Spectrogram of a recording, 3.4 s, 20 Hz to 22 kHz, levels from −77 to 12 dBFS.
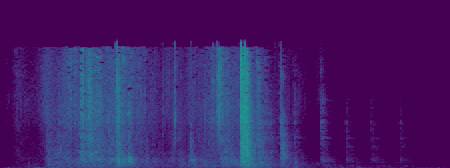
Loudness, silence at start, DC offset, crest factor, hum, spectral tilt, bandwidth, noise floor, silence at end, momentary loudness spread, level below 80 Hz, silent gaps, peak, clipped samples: -29 LUFS; 0.1 s; under 0.1%; 30 dB; none; 1.5 dB/octave; 17 kHz; -67 dBFS; 0.9 s; 20 LU; -68 dBFS; none; -6 dBFS; under 0.1%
